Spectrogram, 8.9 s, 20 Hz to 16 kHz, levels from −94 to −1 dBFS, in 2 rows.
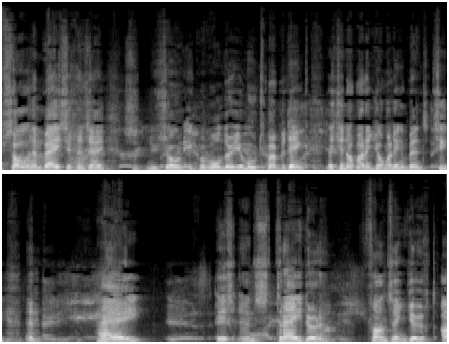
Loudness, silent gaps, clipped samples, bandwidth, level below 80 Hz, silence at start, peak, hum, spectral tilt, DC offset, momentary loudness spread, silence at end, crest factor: -23 LUFS; none; under 0.1%; 14 kHz; -66 dBFS; 0 s; -4 dBFS; none; -4.5 dB/octave; under 0.1%; 18 LU; 0 s; 20 dB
